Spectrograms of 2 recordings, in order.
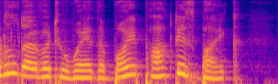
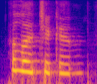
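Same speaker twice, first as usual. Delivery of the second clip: cheerful duck greeting; 7 semitones higher, 3 dB louder, faster than usual. Acted. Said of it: "said Duck".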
